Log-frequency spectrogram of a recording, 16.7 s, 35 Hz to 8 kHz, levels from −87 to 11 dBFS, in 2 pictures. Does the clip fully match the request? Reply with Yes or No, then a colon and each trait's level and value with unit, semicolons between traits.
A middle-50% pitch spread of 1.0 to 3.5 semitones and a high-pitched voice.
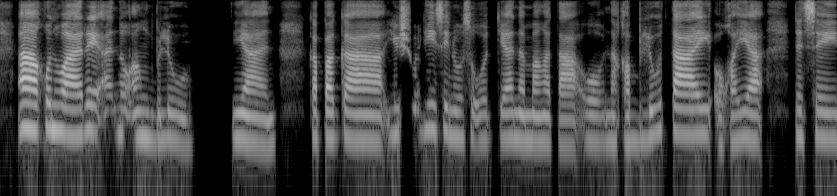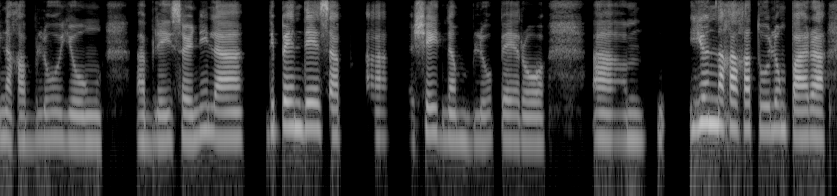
No: average, 3.1 semitones; medium, 175 Hz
